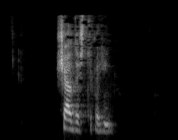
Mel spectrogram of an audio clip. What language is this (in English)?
Galician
